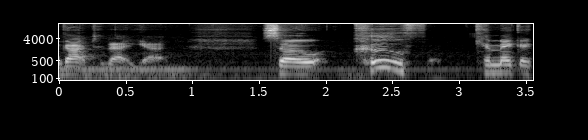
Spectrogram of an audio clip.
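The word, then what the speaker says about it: ק: letters so we have koof and koof makes the k sound koof um one thing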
